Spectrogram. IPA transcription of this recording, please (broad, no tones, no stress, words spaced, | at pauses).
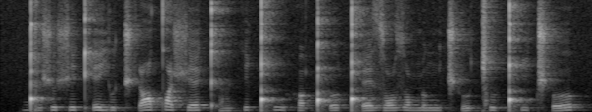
ɡ͡ǃiʃʊʃɪ kʼejut͡ʃʼi tˤɛʃɛ kʼa̤ kɪǃʰṳ hɔǃʼoǃʼɛ zu zˤumuŋɪt͡ʃʼu ǀuǃʰit͡ʃʼo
